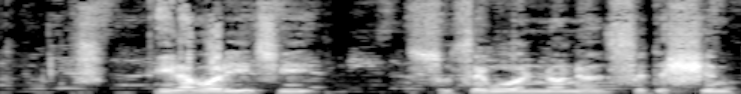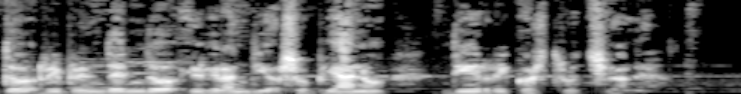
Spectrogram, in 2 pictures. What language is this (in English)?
Italian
